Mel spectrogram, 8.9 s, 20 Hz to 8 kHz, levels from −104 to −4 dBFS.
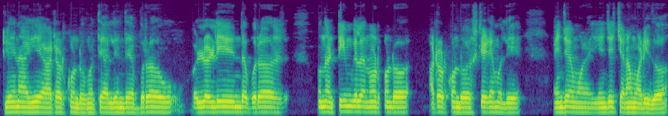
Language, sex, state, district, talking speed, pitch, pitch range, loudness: Kannada, male, Karnataka, Mysore, 140 wpm, 130 Hz, 125-130 Hz, -14 LUFS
